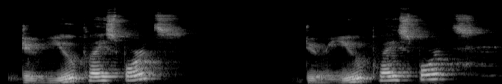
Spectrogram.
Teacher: do you play sports so again no change in final intonation it's a yes or no question rising intonation at the end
